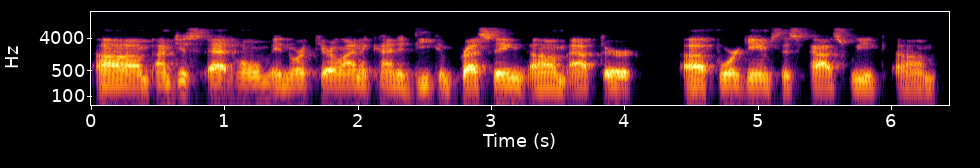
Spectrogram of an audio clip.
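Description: A Canadian man with a very low voice chats easily about his career, with plenty of ums and uhs. The sound is a little dull and lo-fi, like a remote call from home. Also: normal speed, creaky. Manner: relaxed storytelling with frequent fillers. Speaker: guest, TV sports director. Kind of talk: casual interview talk.

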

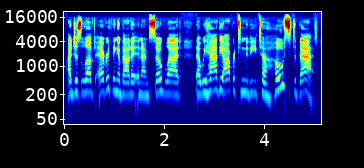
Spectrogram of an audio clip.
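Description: A woman's voice: medium pitch, steady tone, brisk, sharp tone, no room sound, studio quality. A woman hosting a hockey show with an upbeat, enthusiastic delivery, giving recaps and asking interview questions. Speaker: sports show host and interviewer.

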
